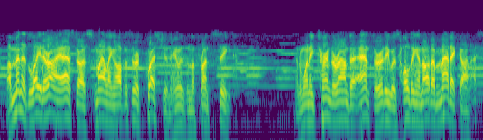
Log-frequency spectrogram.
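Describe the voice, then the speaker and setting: An actor playing a tough, wry sea captain, narrating in the terse, dry style of a 1940s radio adventure. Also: male voice, mid-range voice, narrow, tinny audio, close to an everyday voice. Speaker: lead actor and first-person narrator. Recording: thin old radio broadcast recording. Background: loud music.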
